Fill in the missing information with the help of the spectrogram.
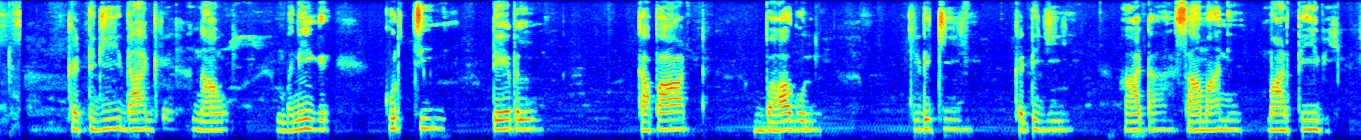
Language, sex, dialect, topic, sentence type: Kannada, male, Northeastern, agriculture, statement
